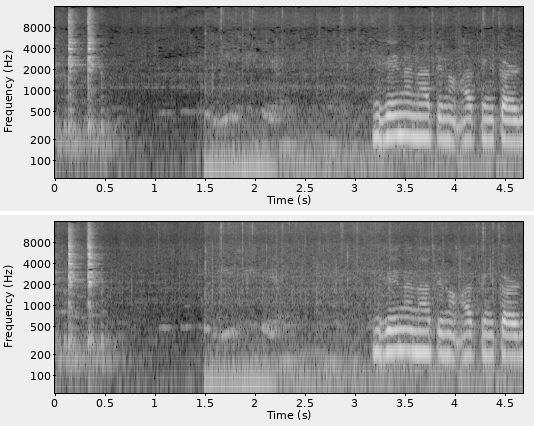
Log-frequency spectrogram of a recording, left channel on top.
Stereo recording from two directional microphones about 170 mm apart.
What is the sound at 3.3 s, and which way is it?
Speech, 20° left (ahead or behind).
